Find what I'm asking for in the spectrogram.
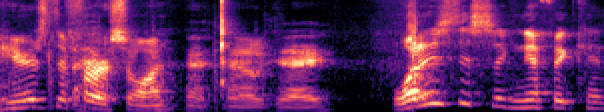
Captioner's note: laughs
